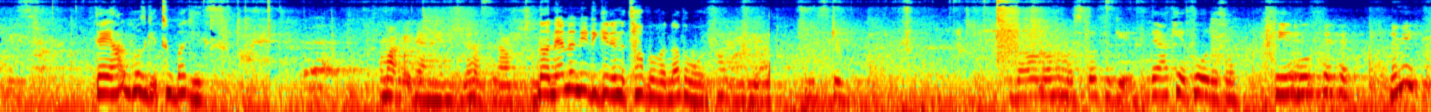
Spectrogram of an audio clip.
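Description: A woman talks casually nearby.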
